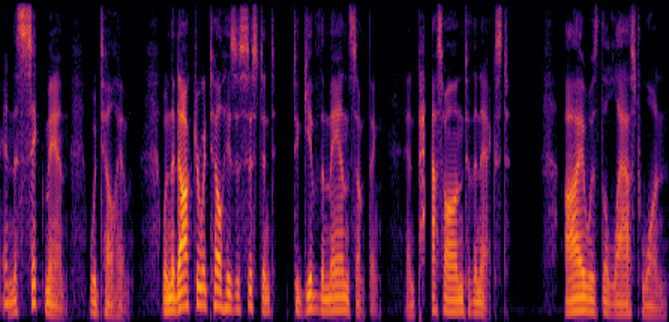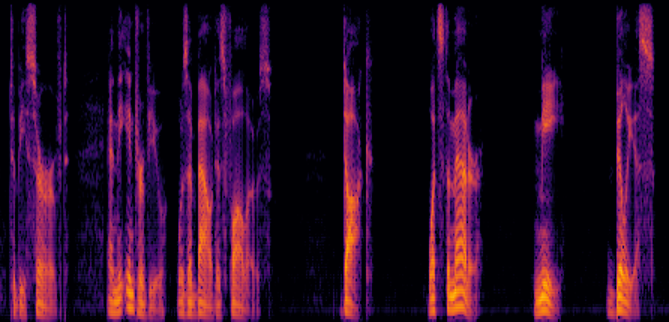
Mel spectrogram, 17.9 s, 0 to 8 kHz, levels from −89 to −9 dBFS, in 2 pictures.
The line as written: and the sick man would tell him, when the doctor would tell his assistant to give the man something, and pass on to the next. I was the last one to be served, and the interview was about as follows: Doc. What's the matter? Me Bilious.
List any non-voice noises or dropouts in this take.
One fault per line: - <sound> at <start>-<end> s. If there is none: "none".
- dropout at 5.7-5.8 s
